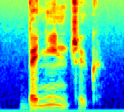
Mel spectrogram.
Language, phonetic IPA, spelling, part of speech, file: Polish, [bɛ̃ˈɲĩj̃n͇t͡ʃɨk], Benińczyk, noun, Pl-Benińczyk.ogg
